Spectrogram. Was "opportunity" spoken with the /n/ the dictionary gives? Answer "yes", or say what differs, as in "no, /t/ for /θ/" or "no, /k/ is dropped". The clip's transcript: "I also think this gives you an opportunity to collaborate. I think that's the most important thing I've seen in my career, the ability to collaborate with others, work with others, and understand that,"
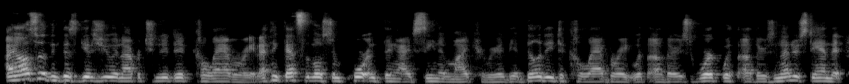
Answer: yes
